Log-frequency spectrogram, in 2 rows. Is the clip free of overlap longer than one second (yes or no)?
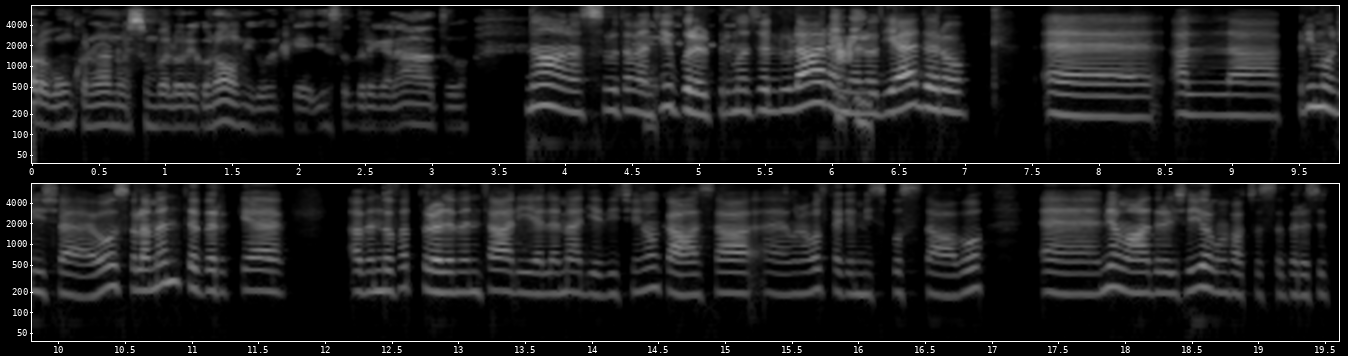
yes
